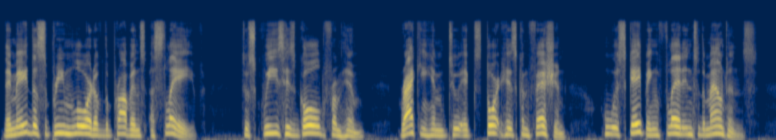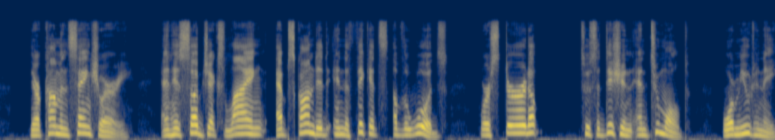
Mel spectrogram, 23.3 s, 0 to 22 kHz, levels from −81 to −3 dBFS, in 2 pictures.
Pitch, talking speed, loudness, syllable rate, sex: 170 Hz, 130 wpm, -18 LUFS, 4.2 syllables/s, male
